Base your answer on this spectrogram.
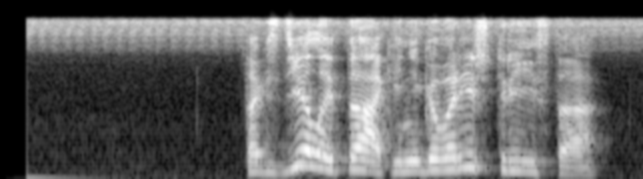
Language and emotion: Russian, angry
